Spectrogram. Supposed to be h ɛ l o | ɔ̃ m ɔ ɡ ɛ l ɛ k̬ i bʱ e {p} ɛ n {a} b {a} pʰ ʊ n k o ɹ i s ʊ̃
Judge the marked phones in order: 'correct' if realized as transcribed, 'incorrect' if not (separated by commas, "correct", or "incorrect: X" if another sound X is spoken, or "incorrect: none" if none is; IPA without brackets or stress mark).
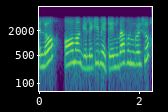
incorrect: t, incorrect: i, correct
